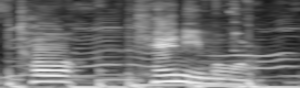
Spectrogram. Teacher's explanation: talk 里面的尾音 k 要跟 anymore 连读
